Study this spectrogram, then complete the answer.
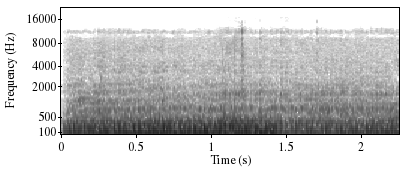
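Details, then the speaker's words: Turbo Miata with flex pipe ripped out: loud, coarse, low chuffing rumble clattering like a tractor as the engine runs; exhaust leak at torn flex pipe. "As you can hear, the Miata sounds like a straight tractor. My flex pipe ripped out when I was leaving the car show the other week."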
